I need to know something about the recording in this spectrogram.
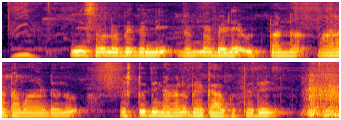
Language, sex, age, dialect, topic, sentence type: Kannada, male, 18-24, Coastal/Dakshin, agriculture, question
